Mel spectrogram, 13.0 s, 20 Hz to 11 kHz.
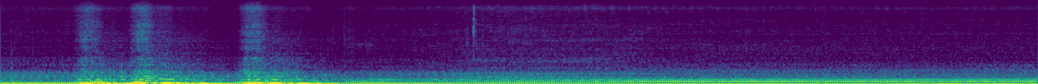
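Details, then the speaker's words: Toyota Tacoma 5-speed truck on a small snowmobile battery, with its frame being patched: three quick throttle blips, then a deep, loud, booming idle that sounds too open; the owner says it runs well but needs exhaust work and sounds like it needs oil. Loud exhaust. "This is a good running truck. That needs oil, it sounds like. Five-speed."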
